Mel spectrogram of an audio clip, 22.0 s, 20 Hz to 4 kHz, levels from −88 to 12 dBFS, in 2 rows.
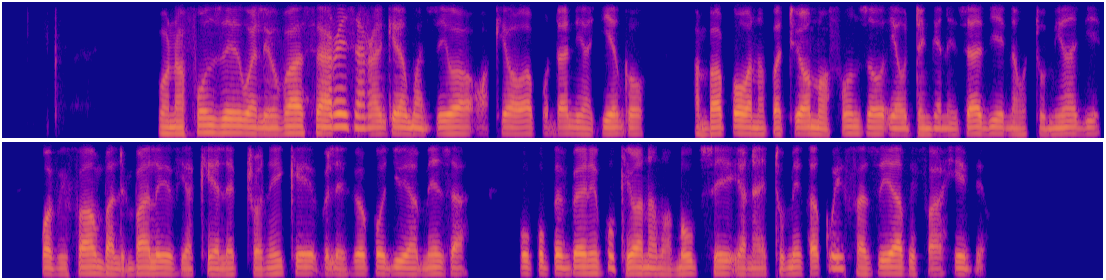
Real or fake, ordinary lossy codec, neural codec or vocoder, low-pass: fake; Opus, 24 kbps; codec, 16 kHz, 1 kbps, X-Codec, HuBERT features, trained on LibriSpeech; 3.6 kHz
